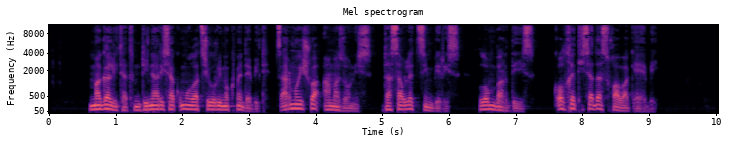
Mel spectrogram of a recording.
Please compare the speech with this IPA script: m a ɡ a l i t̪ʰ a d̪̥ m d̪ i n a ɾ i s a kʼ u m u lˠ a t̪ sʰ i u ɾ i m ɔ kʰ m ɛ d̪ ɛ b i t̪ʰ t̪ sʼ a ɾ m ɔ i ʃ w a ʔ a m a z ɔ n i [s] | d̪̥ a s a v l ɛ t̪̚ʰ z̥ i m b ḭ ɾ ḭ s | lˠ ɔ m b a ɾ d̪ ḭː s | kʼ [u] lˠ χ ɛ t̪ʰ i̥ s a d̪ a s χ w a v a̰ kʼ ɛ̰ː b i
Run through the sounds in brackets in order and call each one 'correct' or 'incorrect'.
correct, incorrect: ɔ

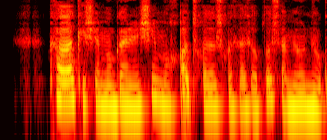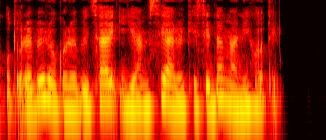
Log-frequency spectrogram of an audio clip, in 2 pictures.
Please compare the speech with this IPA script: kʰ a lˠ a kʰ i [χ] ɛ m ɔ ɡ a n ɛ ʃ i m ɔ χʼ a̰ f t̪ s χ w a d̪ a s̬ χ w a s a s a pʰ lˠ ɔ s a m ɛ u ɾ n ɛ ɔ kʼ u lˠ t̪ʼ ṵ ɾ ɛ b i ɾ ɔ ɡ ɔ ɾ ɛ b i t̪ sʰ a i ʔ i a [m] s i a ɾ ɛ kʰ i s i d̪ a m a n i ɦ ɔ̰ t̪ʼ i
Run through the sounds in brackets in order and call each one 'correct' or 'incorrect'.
incorrect: ʃ, correct

